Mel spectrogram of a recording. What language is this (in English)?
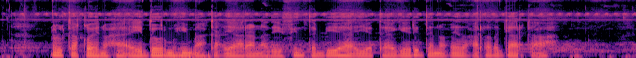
Somali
